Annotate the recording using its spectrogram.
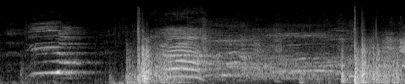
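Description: A wrestler's body slamming onto the wrestling ring's canvas mat about a second and a half in, thrown from a clinch. The impact comes between shouts, with a loud yell right after it, and a few sharp knocks follow near the end.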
